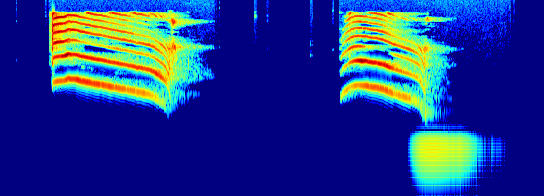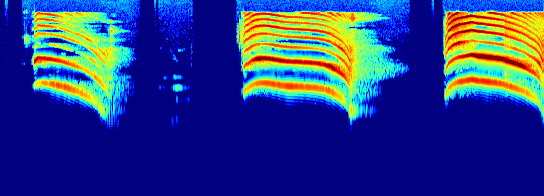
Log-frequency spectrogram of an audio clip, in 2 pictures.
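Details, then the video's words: Baby cat perched on a chair mewing repeatedly, five falling, plaintive meows at about two-second intervals, growing louder and longer toward the end, with a faint low hum once. "baby cat sounds cute kitten kitty cat on the chair"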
